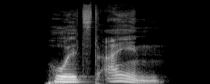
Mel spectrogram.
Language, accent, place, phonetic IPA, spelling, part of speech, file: German, Germany, Berlin, [ˌhoːlst ˈaɪ̯n], holst ein, verb, De-holst ein.ogg
- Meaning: second-person singular present of einholen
